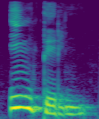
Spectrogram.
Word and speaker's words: ínterim: única grafia correta no ínterim palavra proparoxítona por isso ela é acentuada Lembrando que todas as proparoxítonas são acentuadas neste ínterim Essa é a forma correta de pronunciar essa palavra proparoxítona com acento ínterim pentacampeão não se usa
